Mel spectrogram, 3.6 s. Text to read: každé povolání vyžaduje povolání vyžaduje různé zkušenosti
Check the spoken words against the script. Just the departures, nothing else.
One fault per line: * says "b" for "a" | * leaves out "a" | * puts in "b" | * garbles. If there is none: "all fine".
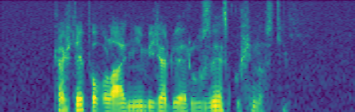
* leaves out "povolání vyžaduje"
